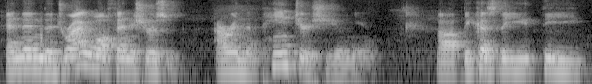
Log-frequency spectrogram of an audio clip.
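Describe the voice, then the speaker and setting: A man's voice: a little high, echoey room, dull audio. A man in his sixties, a drywall finisher guest, chatting casually and animatedly, often repeating words. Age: 60s. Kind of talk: casual interview chat.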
